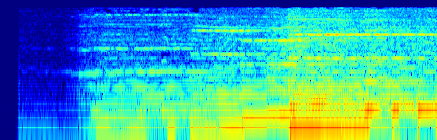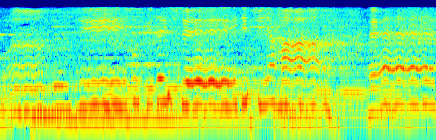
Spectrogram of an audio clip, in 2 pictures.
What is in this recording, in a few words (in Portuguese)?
ANIV. VOVÓ-F, Telemensagens; Aniversário Infantil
